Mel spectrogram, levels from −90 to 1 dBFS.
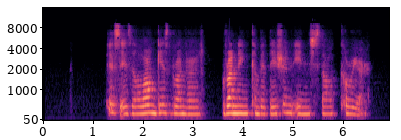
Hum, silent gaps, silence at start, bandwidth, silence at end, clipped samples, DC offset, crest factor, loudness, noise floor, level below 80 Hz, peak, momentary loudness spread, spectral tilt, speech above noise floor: none; none; 1.25 s; 9.4 kHz; 0.4 s; under 0.1%; under 0.1%; 24 dB; -23 LUFS; -72 dBFS; -68 dBFS; 0 dBFS; 13 LU; -4 dB/octave; 50 dB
